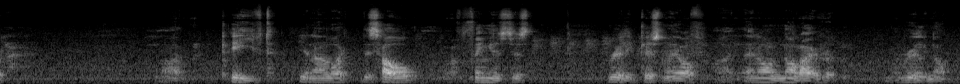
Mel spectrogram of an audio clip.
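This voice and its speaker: A man with an Australian accent speaks in a relaxed tone. Audible room echo and noticeable background noise fill the recording. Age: 60s. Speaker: DIY workshop YouTuber. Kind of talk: casual workshop vlog. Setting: home workshop. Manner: relaxed, hesitant with fillers.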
